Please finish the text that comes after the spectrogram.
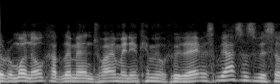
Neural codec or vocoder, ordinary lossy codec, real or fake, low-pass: codec, 16 kHz in and 24 kHz out, 0.4 kbps, LongCat-Audio-Codec, four codebook decoder; Opus, 32 kbps; fake; 7.2 kHz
